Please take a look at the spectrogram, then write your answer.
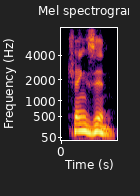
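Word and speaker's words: Changxin: What if all of a sudden the Trump administration allows for probably chang the X is usually pronounced S or SH, right?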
